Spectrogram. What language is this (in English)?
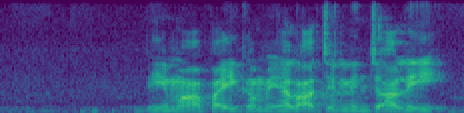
Telugu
